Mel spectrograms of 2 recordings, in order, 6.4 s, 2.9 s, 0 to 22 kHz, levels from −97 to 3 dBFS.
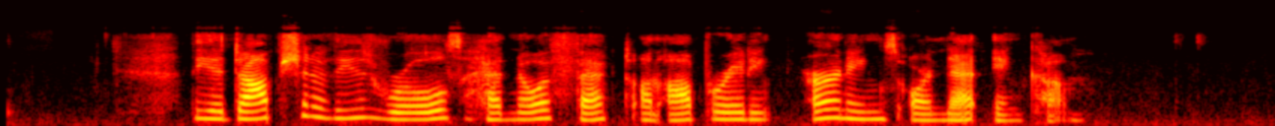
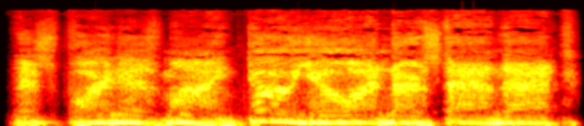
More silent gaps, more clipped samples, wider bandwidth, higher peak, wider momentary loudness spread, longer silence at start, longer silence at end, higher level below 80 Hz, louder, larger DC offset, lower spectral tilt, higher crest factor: neither; neither; second, 9.4 kHz vs 16 kHz; second, -8 dBFS vs 0 dBFS; first, 12 LU vs 3 LU; first, 0.7 s vs 0.05 s; first, 0.95 s vs 0.05 s; second, -72 dBFS vs -22 dBFS; second, -28 LUFS vs -10 LUFS; neither; about the same, -3.5 dB/octave vs -4.5 dB/octave; first, 22 dB vs 10 dB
